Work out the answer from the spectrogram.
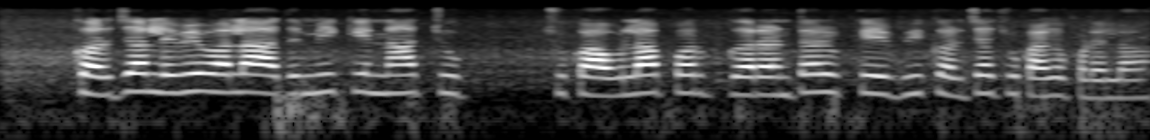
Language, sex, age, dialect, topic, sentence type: Bhojpuri, female, 18-24, Southern / Standard, banking, statement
